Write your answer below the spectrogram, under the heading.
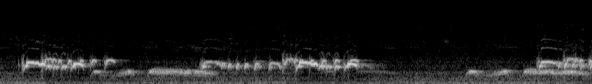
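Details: Zebra dove song used to coax other zebra doves into answering: bright stuttered coo phrases with lower rolling coos woven in, two cooing lines overlapping, a quiet gap, then the phrase starting again.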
